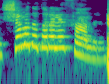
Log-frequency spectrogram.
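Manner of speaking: urgent call. Retold or imitated.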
